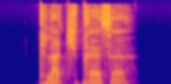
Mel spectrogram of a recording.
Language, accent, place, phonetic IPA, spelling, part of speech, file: German, Germany, Berlin, [ˈklat͡ʃˌpʁɛsə], Klatschpresse, noun, De-Klatschpresse.ogg
- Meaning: yellow press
